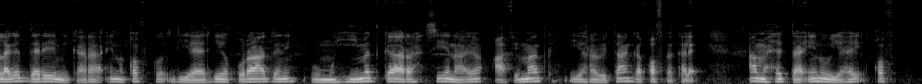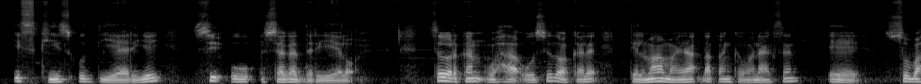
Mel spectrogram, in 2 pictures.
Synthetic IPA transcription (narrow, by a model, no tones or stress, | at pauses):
lɐɣɐd̪ɐɾɛːmɪkʰɐɾa̰ːʔɪnqɔfkʰʊ̰d̪ɪjaːɾɪjɛjqʊɾɑːʕd̪ɐnɪuːmʊɦiːmɐd̪ɡaːɾɐsiːnaːjɔʕɑ̰ːfɪmaːd̪kʰɐijɞrɐβɪt̪ʰaːŋkʰɐqɔfkʰɐkʰɐlɛ̰ | ʔɐmɐħɪt̪ʰːaːʔɪnuːjɐɦɛjqɔf | ɪskʰiːsʊd̪ɪjaːɾɪjɛj | sɪʔuːɪsɐɣɐd̪ɐrjɛːlɔ̰ | sɐwɐrkʰɐnwɑħɑʔuːsɪðɔːkʰɐlɛt̪ʰɪlmaːmɐjaːɖɑqɑŋkʰɐwɐnaːɡsɐn | ʔɛː | sʊβɑ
